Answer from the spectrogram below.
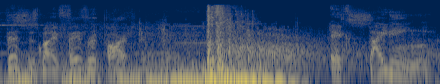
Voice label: exciting; apex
